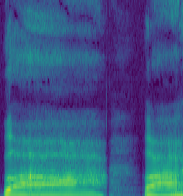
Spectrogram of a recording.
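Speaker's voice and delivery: high, drawn-out "aah" battle yell; long, high-pitched fighter's cry; imitated war cry. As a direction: mimic a little kid's war cry. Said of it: "this kid had war cries".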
